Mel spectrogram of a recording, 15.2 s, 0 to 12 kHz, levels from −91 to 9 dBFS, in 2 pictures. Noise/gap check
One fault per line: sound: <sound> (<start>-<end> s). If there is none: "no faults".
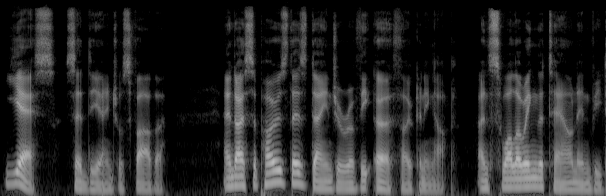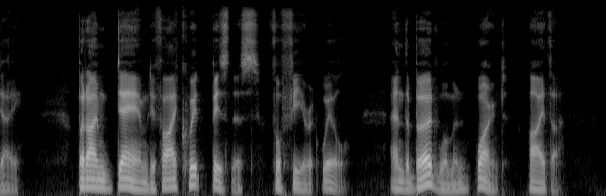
no faults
